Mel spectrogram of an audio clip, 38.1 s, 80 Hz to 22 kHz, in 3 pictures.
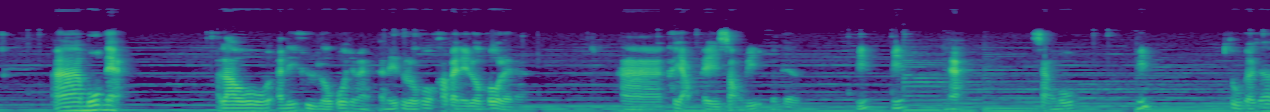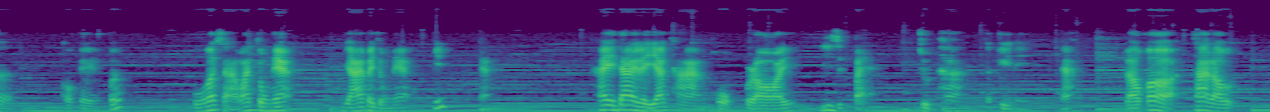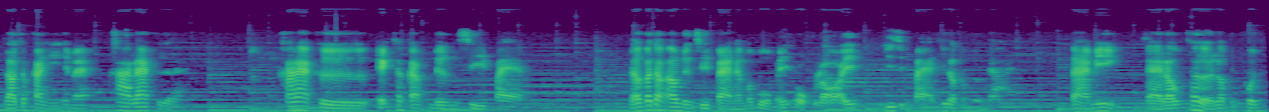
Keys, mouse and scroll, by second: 0.2 click, 3.8 click, 4.0 click, 6.5 click, 8.4 click, 8.8 click, 10.9 click, 12.4 click, 13.5 click, 16.9-18.4 drag, 24.5 click, 26.5 click.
